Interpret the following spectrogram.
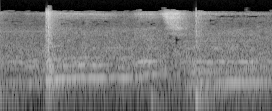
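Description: Street band playing: a held note over acoustic guitar and keyboard, with cajón hits about once a second.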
